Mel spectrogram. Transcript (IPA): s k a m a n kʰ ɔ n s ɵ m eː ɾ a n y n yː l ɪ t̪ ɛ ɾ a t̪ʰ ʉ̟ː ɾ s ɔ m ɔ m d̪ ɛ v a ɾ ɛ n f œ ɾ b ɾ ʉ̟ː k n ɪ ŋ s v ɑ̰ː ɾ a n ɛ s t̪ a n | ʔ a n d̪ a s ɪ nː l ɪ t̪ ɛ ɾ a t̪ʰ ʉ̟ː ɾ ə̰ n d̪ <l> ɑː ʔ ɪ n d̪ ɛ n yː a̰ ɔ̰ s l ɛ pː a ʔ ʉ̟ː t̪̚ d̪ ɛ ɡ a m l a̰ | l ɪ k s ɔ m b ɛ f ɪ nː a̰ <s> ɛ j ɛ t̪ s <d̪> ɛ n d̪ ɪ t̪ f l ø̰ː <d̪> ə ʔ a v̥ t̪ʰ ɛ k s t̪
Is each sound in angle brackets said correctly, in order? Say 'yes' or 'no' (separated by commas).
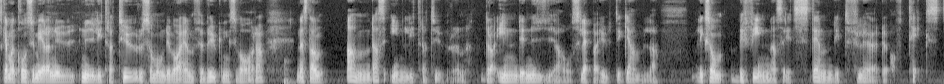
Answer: no, yes, no, yes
